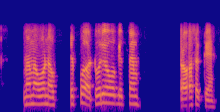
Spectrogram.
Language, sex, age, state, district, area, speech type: Kannada, male, 18-30, Karnataka, Davanagere, rural, conversation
